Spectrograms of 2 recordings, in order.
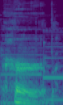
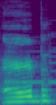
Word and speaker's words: herb: actually quite interesting because the way that Americans say herb is different than uh NEC da you could probably confirm this as far as I understand people across the pond call it herb with a like a prominent H instead of a silent one and apparently that's because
